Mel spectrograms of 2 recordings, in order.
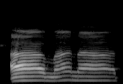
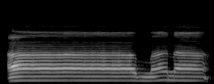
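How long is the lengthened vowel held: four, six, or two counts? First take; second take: two counts; four counts. First: The long vowel is held for two counts. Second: The long vowel is held for four counts.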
